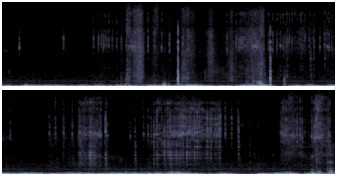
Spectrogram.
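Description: Wind buffeting the microphone in an uneven low rumble, with a few sharp clicks about two, three and four seconds in and a faint hiss near the middle.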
